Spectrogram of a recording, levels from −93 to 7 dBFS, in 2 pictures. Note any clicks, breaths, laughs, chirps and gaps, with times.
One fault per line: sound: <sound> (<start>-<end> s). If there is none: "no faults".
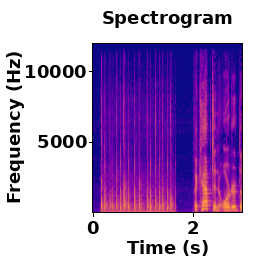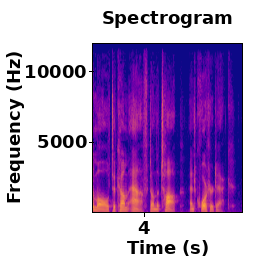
sound: tap (0.1-1.7 s)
